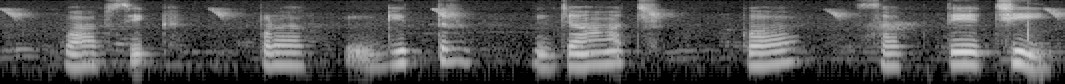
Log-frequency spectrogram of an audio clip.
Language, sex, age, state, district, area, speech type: Maithili, female, 30-45, Bihar, Araria, rural, read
